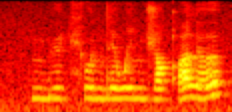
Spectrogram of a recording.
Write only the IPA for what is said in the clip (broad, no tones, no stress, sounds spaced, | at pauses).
m b y t͡ɕʰ u n d e w i n d͡ʒ ø qʼ ə l ə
